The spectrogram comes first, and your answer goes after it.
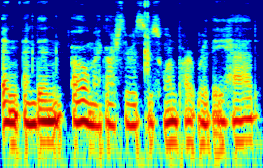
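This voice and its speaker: A woman rambling casually and effusively in a soft ASMR style, often slipping into whispers as she thinks aloud while crafting. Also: on the low side, flat delivery, normal speed, creaky, a little hiss or hum.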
